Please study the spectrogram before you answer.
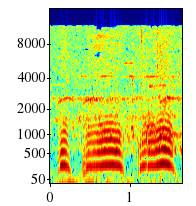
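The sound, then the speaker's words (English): A man's voice imitates a great horned owl during a turkey hunt: three deep, breathy hoots, the first short and the next two longer and drawn out, loud and resonant with no other voices. “He takes a deep breath and hoots like a great horned owl.”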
